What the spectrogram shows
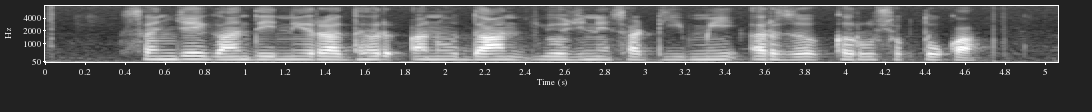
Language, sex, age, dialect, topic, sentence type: Marathi, male, 18-24, Standard Marathi, banking, question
